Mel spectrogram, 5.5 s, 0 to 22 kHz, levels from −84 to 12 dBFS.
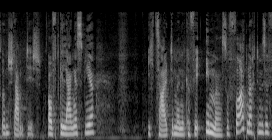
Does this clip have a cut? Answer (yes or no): yes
